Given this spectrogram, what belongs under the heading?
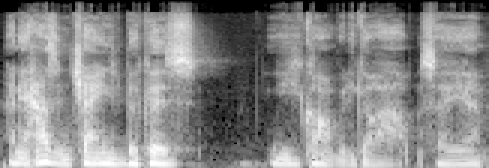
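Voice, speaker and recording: Young english guy chatting on a live q&a, bit husky, lots of ums and restarts. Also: lowish voice, normal speed. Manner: casual, rambling, many fillers and restarts. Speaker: YouTube creator answering viewer questions. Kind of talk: live Q&A chat.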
